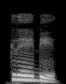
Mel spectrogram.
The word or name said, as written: kredit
